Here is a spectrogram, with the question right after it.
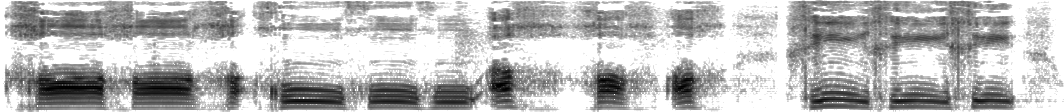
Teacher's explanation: ويقلب الحرف الخاء بكل تقلباته ثم يقول الخاء من أدنى الحلق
